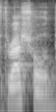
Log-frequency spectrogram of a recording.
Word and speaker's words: threshold: or at the outset in one acceptable pronunciation of threshold the H is sounded twice so the word sounds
